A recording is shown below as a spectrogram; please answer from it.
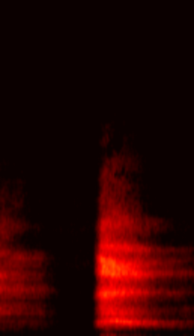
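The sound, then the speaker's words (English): A deep human breath: a soft, airy inhale, a brief pause, then a louder, long breathy exhale like a sigh that slowly fades, with no talking. “I'm going to take a deep breath just to get my body ready.”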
